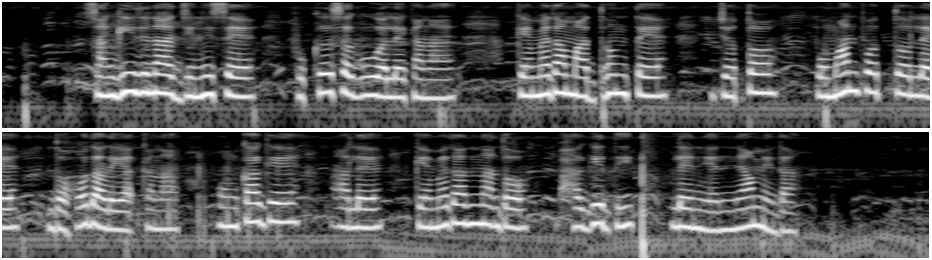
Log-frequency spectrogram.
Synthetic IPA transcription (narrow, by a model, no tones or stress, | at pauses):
saŋɡiɾɛnaʔd͡ʒinisɛpʰukəsəɡualɛkanakɛmɛɾamad̪ʱjɔmt̪ɛd͡ʒɔt̪ɔ | pɔmanpɔt̪̚t̪ɔlɛd̪ɔhɔd̪aɽɛjaʔkanaɔŋkaɡɛalɛkɛmɛɾaɾɛnaʔd̪ɔbʱaɡɛd̪it̪̚lɛɲɛlɲamɛd̪a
